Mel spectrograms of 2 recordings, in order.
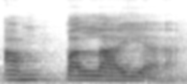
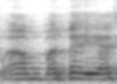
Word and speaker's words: ampalaya: Okay, Paranaque, and then and every time, because this is one of my favorite vegetable, the bitter gourd, or we call that ampalaya.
